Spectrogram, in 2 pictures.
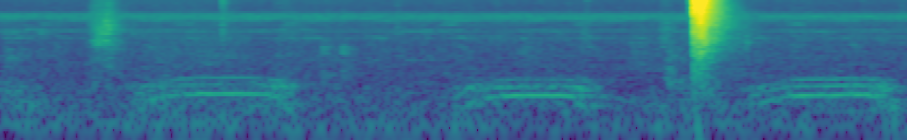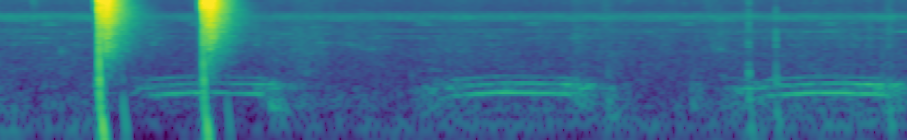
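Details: Caged Pomeranian pouter pigeon in a breeding cage at a fancy pigeon farm, cooing: low, arched, rolling coos repeated about every one and a half seconds, broken by three sharp, loud clicks or bangs.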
